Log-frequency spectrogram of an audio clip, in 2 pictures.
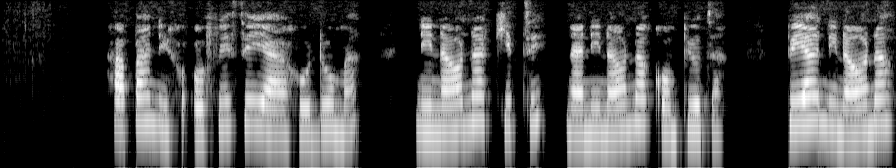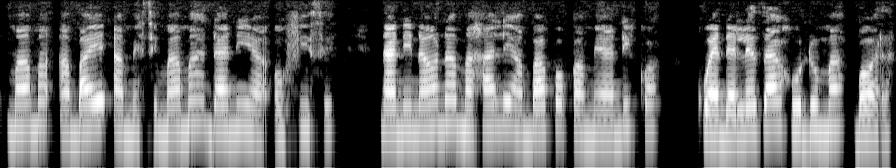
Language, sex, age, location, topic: Swahili, female, 18-24, Nakuru, government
